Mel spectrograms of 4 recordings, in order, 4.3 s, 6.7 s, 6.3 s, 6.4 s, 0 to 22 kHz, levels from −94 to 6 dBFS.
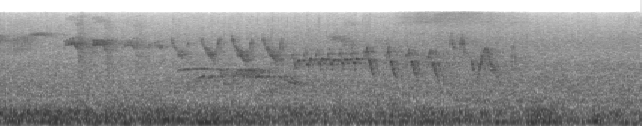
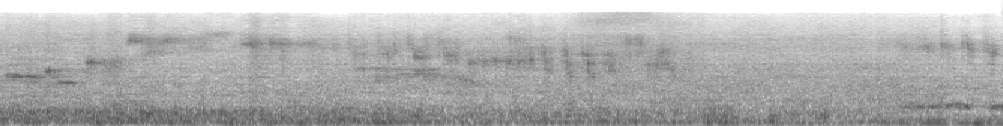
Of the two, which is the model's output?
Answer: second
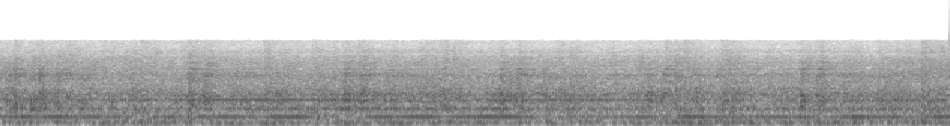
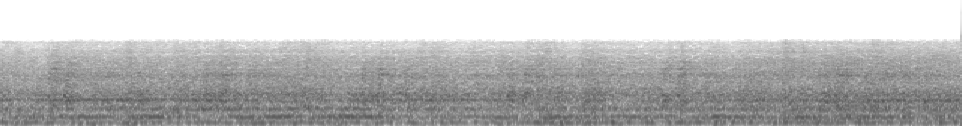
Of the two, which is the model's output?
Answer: second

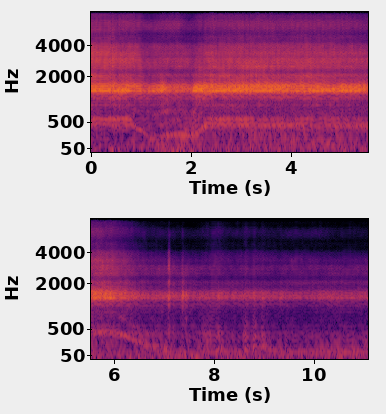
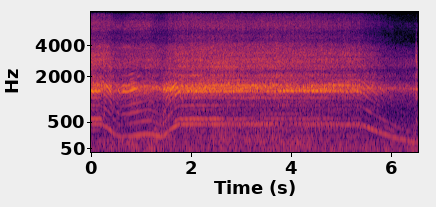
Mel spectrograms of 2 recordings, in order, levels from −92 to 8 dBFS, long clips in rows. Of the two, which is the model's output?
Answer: first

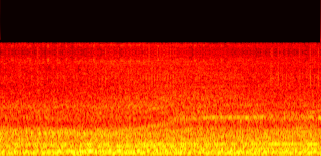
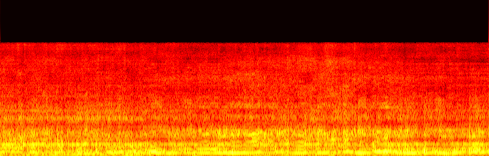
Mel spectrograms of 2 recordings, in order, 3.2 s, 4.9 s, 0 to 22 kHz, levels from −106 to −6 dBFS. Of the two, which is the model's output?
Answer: second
